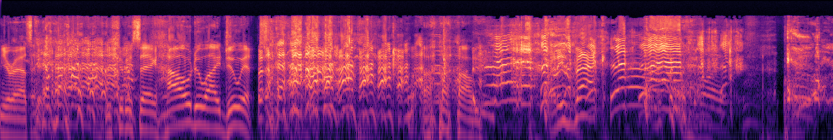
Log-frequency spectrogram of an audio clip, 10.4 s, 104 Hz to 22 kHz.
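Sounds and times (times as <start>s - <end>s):
speech: 0.0s - 9.1s
laughter: 0.3s - 2.1s, 3.2s - 10.4s
person coughing: 7.8s - 10.4s.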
